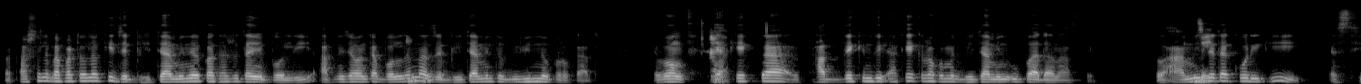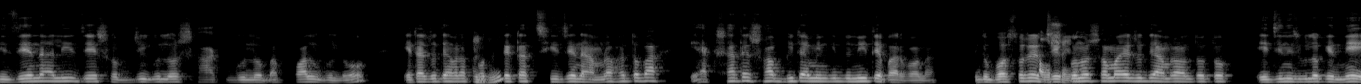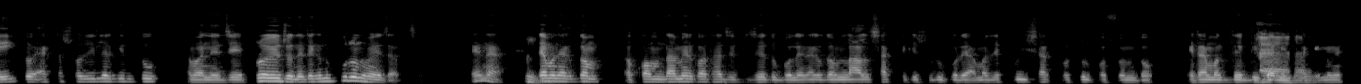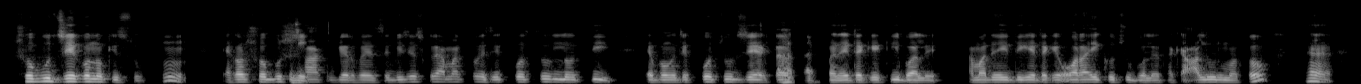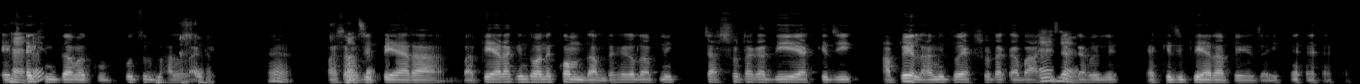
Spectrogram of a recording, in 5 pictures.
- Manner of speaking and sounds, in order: other background noise; laugh
- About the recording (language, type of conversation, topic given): Bengali, podcast, কম বাজেটে টাটকা ও পুষ্টিকর খাবার কীভাবে তৈরি করেন?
